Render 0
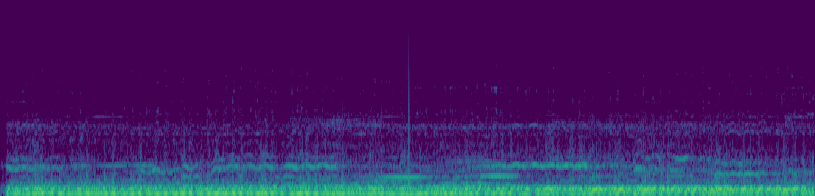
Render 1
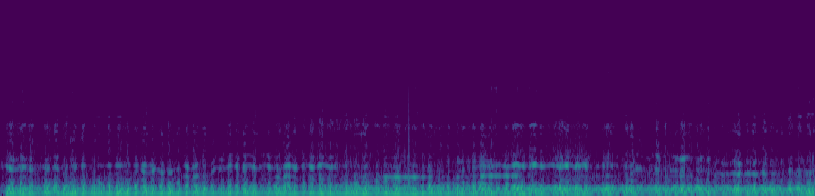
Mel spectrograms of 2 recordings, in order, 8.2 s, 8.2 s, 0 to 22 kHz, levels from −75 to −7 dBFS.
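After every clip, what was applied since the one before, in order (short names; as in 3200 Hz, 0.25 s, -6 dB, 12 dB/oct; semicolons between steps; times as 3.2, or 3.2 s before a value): negative-ratio compressor -31 dBFS, ratio -0.5; gain -5.5 dB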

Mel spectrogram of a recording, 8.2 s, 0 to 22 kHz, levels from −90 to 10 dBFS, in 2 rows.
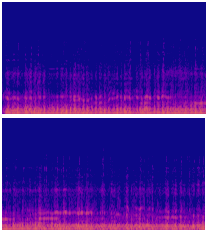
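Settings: rotary speaker horn 1.2 Hz, later 6.3 Hz, at 1.98; gain +1.5 dB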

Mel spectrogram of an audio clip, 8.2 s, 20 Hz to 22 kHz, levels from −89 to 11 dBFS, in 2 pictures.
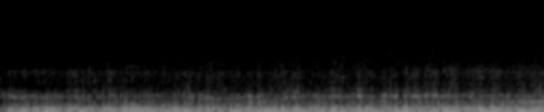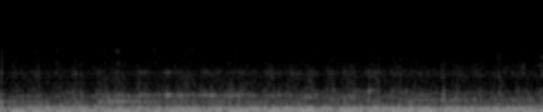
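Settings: negative-ratio compressor -39 dBFS, ratio -0.5; air absorption 370 m; lo-fi delay 0.278 s, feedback 80%, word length 11-bit, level -9 dB; gain +1 dB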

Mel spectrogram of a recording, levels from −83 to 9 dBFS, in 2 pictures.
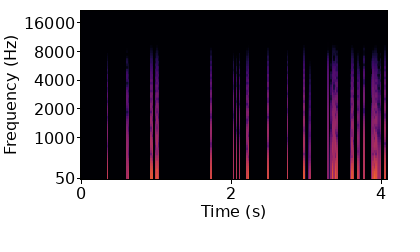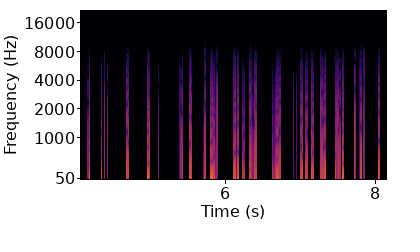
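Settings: bit-crush 5-bit; air absorption 140 m; gain +6.5 dB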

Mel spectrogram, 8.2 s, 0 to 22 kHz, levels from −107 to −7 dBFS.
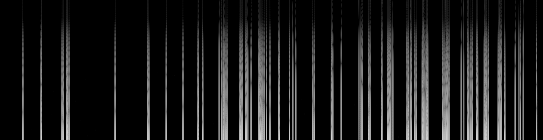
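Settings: stuck buffer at 1.99, samples 1024, times 8; gain +1 dB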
